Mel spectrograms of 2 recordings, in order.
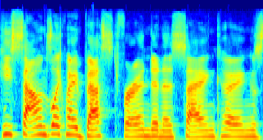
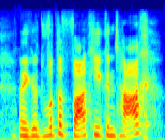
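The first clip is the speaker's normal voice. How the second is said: ordinary talk, nothing marked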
